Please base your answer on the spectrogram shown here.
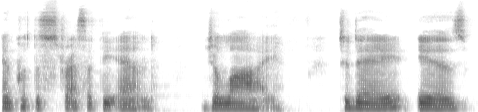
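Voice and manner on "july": "July" as "juh-LIE", stressed at the end; tiny first vowel in "July", strong second; weak-strong "July" with a schwa. Shown as a demonstration. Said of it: "use that schwa".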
